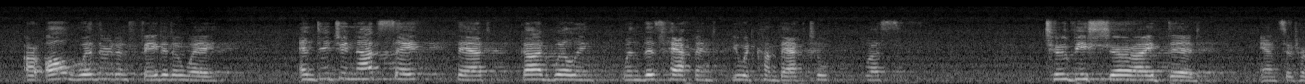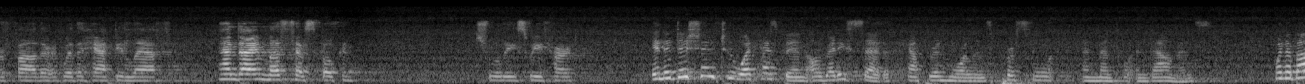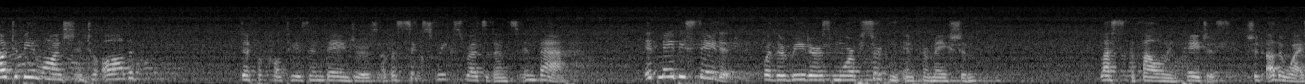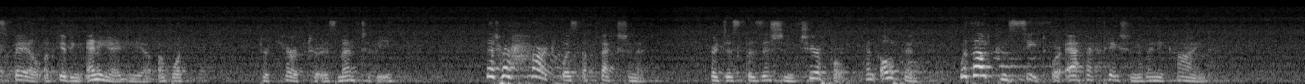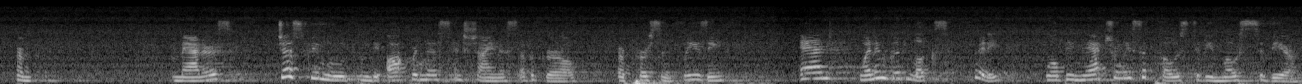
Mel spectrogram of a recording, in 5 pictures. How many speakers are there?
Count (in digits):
1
